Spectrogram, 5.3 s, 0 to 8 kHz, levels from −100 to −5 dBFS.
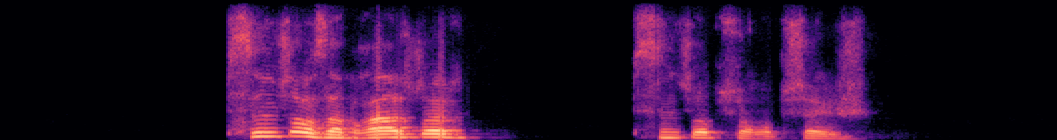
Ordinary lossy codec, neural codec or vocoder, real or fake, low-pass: Opus, 16 kbps; none; real; 7.2 kHz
